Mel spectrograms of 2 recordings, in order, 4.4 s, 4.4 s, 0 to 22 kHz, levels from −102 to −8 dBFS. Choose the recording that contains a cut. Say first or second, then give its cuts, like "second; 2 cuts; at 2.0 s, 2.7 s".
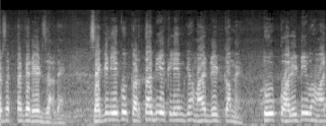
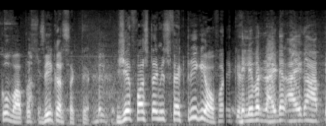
second; 1 cut; at 3.1 s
